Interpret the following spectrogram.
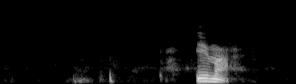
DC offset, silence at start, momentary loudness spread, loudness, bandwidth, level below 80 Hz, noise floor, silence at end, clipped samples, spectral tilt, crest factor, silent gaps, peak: under 0.1%; 1.95 s; 26 LU; -16 LUFS; 4.6 kHz; -56 dBFS; -72 dBFS; 0.7 s; under 0.1%; -11.5 dB/octave; 18 dB; none; -2 dBFS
